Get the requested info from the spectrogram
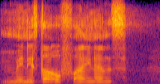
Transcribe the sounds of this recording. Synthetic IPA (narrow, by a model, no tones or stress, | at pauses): ministʼaɔfːajnans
